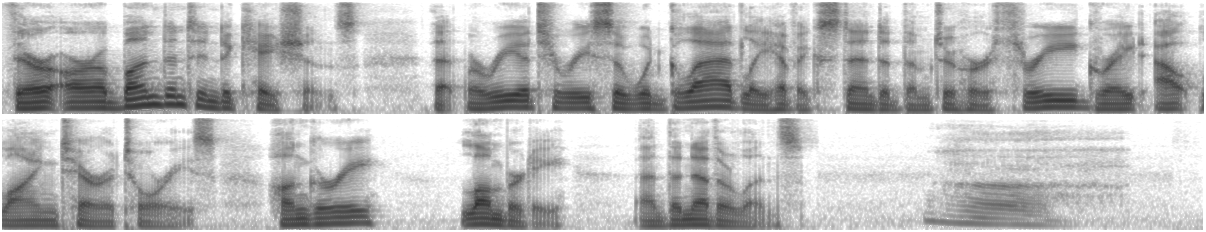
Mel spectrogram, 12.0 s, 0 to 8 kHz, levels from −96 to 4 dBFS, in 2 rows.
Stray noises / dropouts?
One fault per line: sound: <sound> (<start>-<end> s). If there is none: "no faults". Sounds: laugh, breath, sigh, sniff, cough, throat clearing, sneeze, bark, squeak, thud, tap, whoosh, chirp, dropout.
sound: sigh (10.6-11.7 s)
